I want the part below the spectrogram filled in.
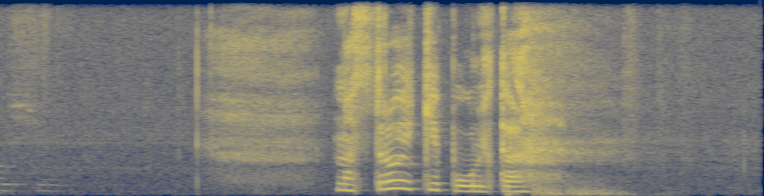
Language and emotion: Russian, sad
